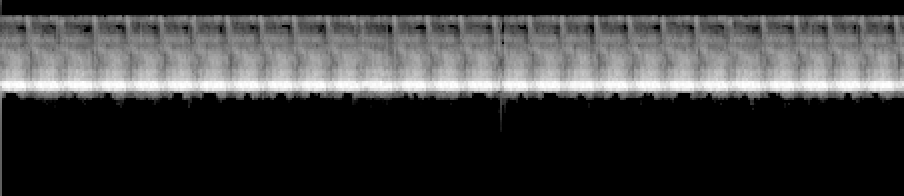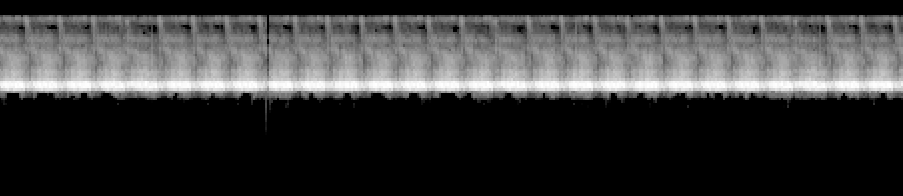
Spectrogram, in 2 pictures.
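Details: A summer night chorus of crickets in a moonlit meadow on a farm. A continuous high-pitched, shimmering chirp repeats in quick, regular pulses, about four each second, with a quiet background.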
